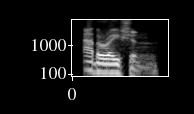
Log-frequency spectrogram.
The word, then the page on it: Aberration: British English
